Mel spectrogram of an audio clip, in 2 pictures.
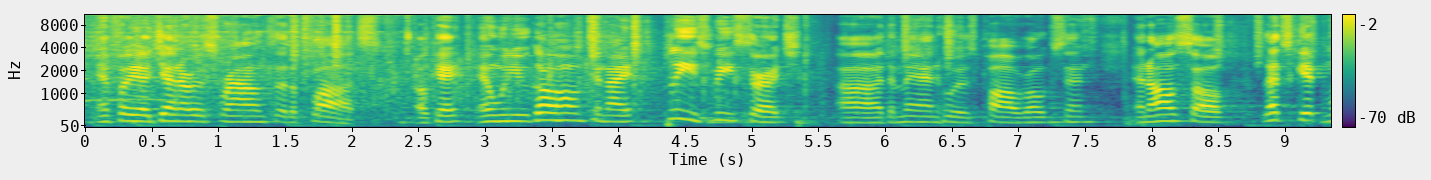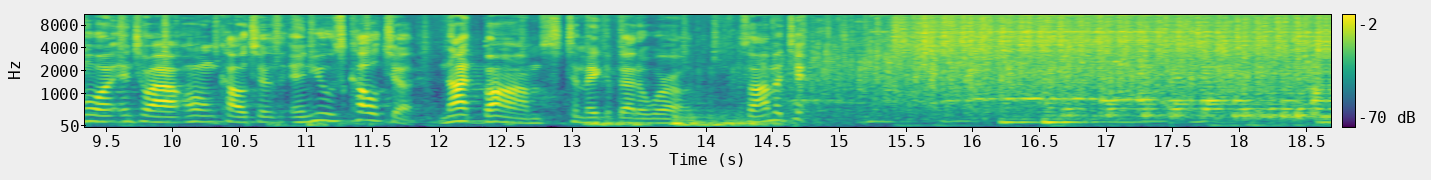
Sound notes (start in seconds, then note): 3.2 people applauding; 14.3 people cheering; 16.4 drumming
